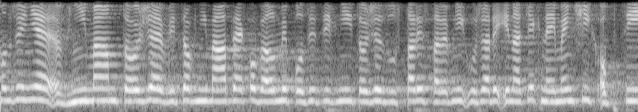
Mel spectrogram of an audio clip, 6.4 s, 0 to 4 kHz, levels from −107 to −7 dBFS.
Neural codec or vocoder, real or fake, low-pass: none; real; 3.6 kHz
